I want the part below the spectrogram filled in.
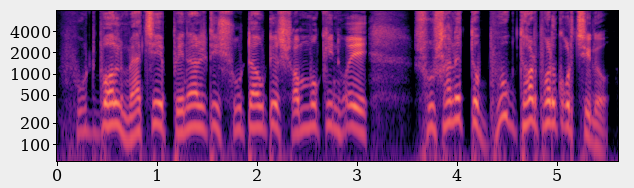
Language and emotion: Bengali, fearful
